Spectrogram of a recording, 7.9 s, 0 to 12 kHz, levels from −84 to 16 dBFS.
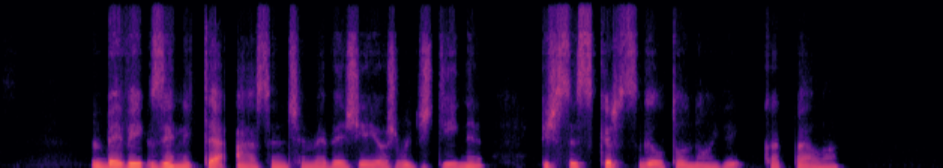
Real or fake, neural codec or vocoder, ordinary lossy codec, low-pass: fake; codec, 16 kHz in and 24 kHz out, 0.9 kbps, LongCat-Audio-Codec, fine tuned four codebook decoder; Opus, 16 kbps; 10.8 kHz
